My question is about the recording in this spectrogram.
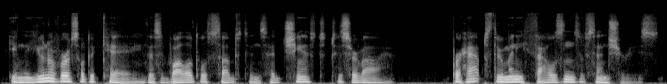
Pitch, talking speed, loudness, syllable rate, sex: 100 Hz, 155 wpm, -18 LUFS, 5.8 syllables/s, male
